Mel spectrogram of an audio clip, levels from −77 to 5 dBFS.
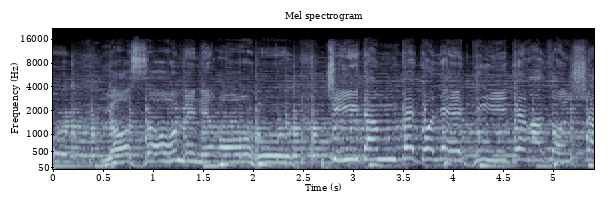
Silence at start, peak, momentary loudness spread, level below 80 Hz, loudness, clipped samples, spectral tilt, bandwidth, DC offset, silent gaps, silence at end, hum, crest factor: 0 s; 0 dBFS; 4 LU; -48 dBFS; -14 LUFS; under 0.1%; -4 dB/octave; 17 kHz; under 0.1%; none; 0 s; none; 14 dB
